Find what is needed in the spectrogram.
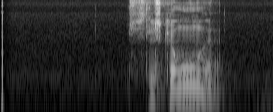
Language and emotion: Russian, angry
